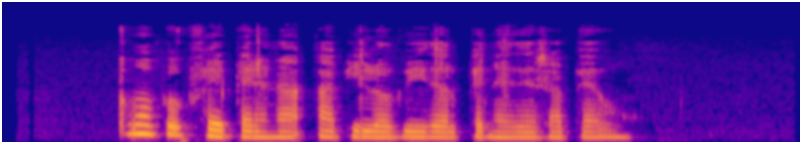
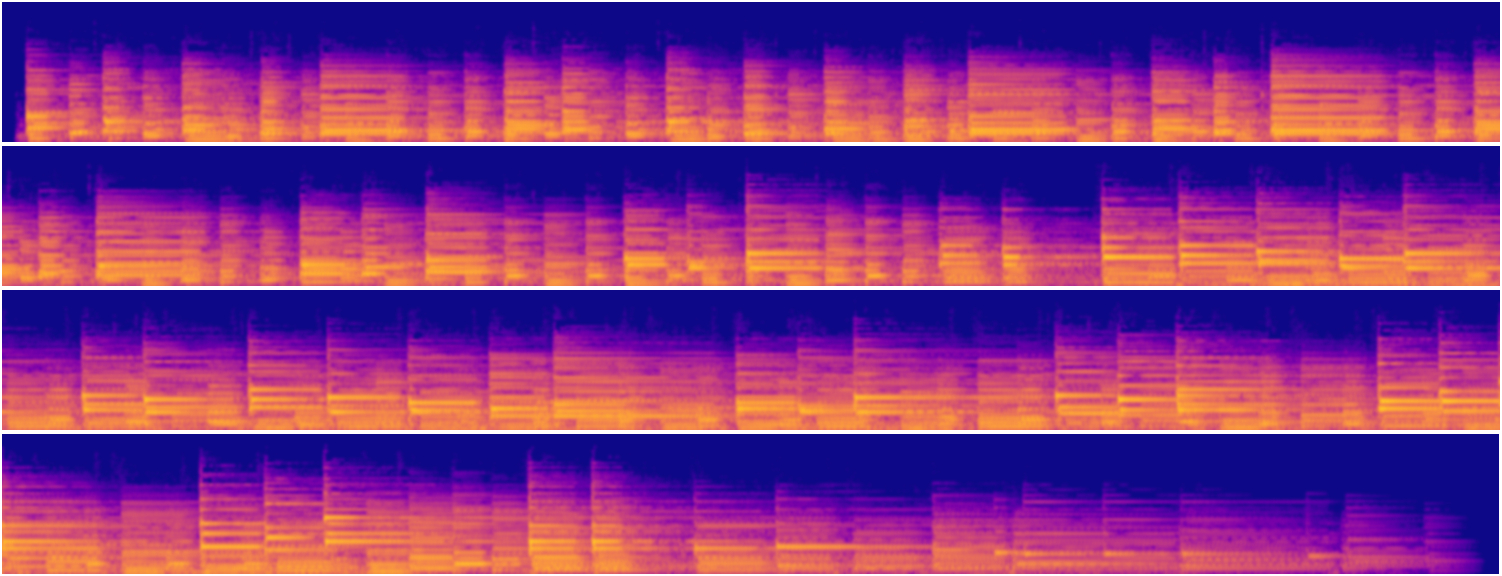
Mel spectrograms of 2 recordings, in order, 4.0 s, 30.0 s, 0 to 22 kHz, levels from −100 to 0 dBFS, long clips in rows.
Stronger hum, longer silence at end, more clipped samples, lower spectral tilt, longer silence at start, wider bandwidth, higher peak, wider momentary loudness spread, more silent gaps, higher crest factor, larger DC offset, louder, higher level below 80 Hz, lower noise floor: neither; first, 0.85 s vs 0.65 s; neither; second, -7 dB/octave vs -9 dB/octave; first, 0.6 s vs 0.1 s; first, 10.5 kHz vs 6.6 kHz; second, -8 dBFS vs -2 dBFS; first, 11 LU vs 8 LU; neither; about the same, 20 dB vs 18 dB; neither; second, -27 LUFS vs -21 LUFS; second, -68 dBFS vs -44 dBFS; first, -74 dBFS vs -55 dBFS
